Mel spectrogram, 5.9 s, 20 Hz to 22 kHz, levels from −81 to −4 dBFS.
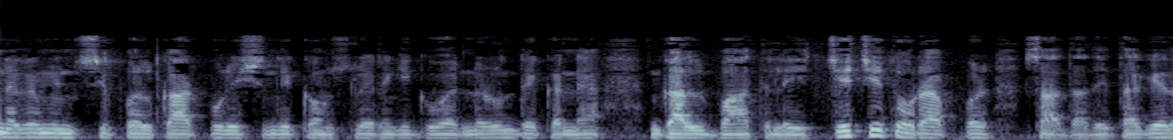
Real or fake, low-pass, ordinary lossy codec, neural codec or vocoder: real; none; none; none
